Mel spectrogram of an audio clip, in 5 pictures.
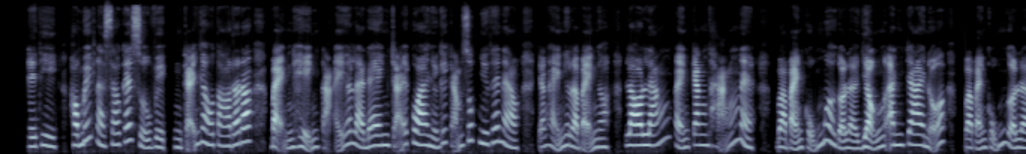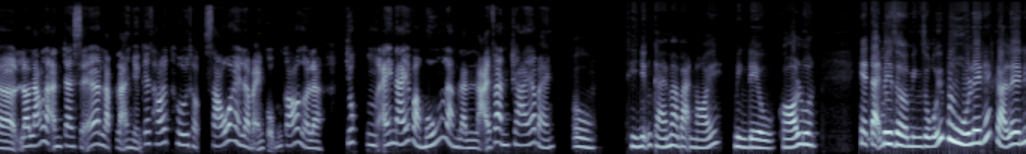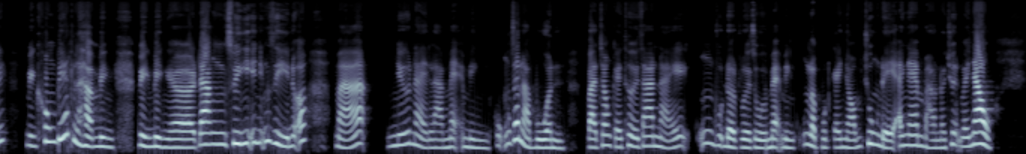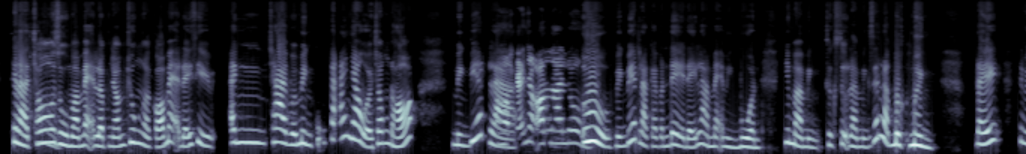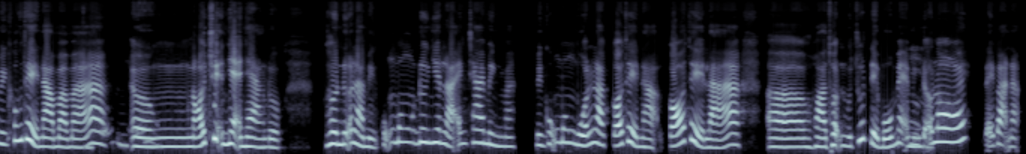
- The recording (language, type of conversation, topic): Vietnamese, advice, Làm thế nào để giảm áp lực và lo lắng sau khi cãi vã với người thân?
- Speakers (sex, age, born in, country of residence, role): female, 20-24, Vietnam, Vietnam, user; female, 25-29, Vietnam, Vietnam, advisor
- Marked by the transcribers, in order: tapping; laughing while speaking: "là"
